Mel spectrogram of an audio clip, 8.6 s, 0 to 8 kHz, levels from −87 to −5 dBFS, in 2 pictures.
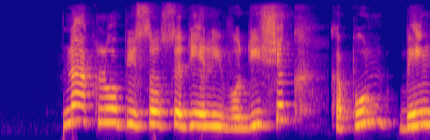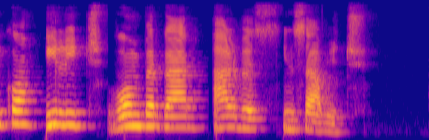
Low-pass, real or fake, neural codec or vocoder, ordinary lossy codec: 7.2 kHz; real; none; none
